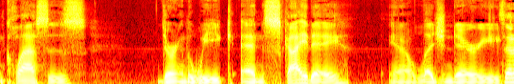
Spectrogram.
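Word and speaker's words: Skayde: Chicago, were running classes during the week, and Skyday, legendary. Is that how you pronounce it? Skyday, yeah, legendary mat-based wizard of Lucha Libre was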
